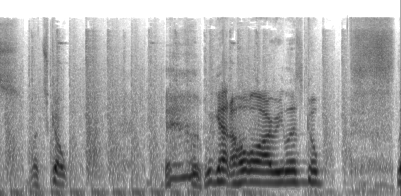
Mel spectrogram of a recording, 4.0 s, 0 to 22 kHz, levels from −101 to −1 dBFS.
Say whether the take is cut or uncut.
uncut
